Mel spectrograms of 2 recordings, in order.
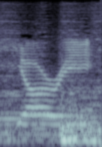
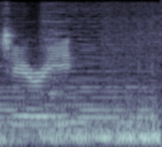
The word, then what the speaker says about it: Yari: Apparently the Pathfinder's name was Yari, not Jerry.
